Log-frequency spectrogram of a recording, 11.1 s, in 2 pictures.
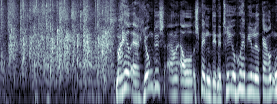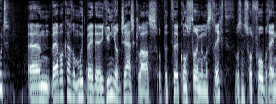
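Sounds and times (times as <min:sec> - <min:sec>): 
crowd applauding: 0:00.0 - 0:02.5
speech: 0:02.3 - 0:11.0.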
